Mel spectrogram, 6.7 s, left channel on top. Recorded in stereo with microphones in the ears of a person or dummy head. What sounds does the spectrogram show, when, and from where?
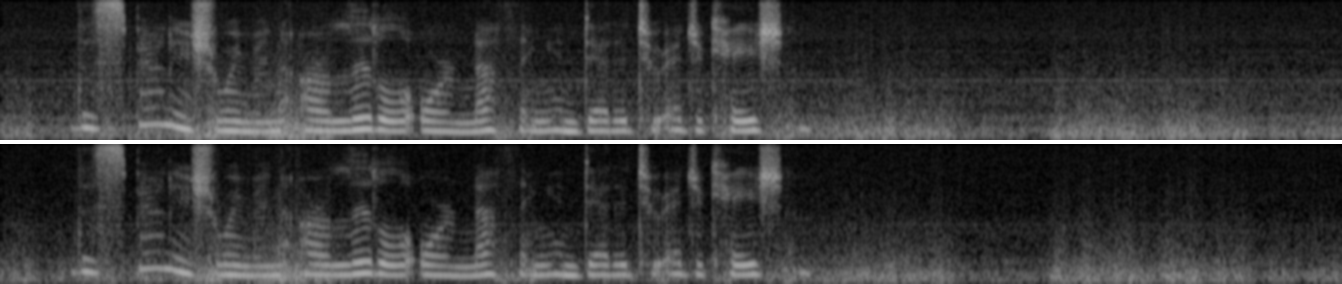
0.3 s a woman speaking: 5° left (ahead or behind)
